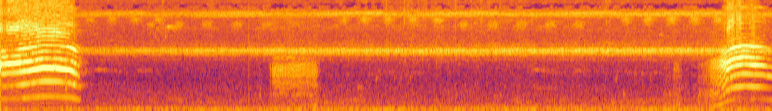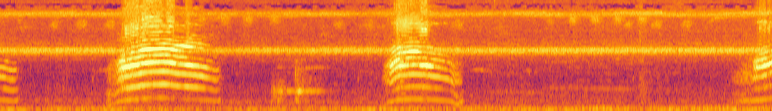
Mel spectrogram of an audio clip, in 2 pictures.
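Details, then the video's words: Free-roaming village cat exploring a wooded patch behind a home, calling with increasingly anxious-sounding meows: four to five separate falling meows spaced a few seconds apart, under a constant shrill insect-like drone. "SUARA MEONG MEONG.!! Kucing Kampung"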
